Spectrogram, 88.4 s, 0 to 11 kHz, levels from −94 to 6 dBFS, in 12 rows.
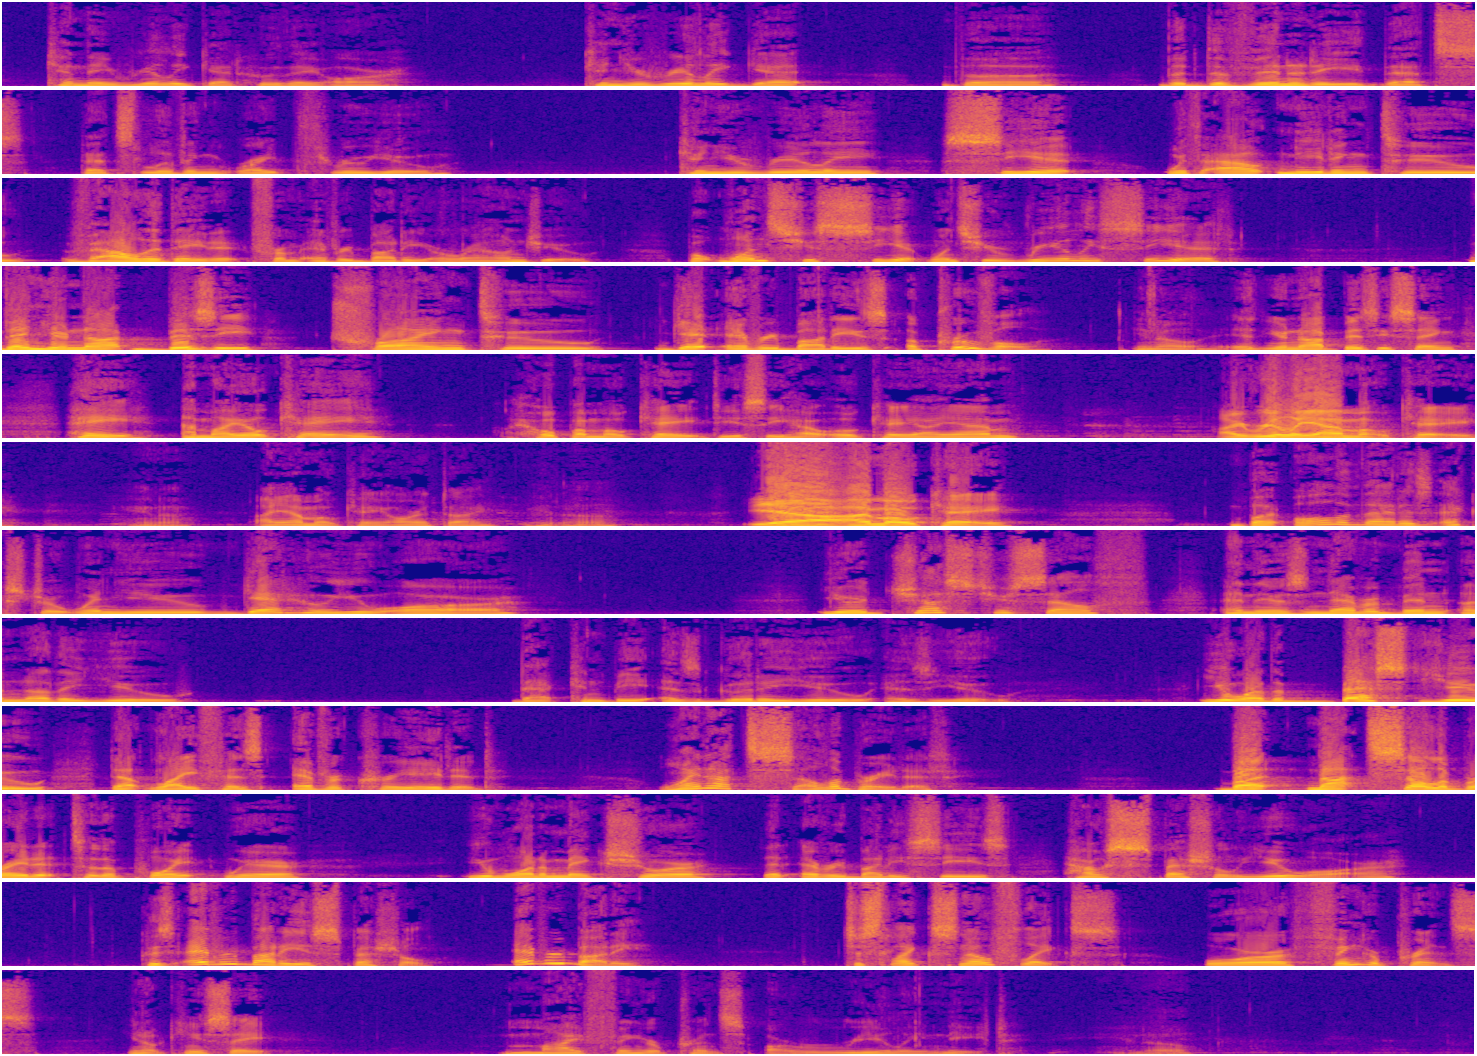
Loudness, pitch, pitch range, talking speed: -14 LUFS, 130 Hz, 115-155 Hz, 120 wpm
